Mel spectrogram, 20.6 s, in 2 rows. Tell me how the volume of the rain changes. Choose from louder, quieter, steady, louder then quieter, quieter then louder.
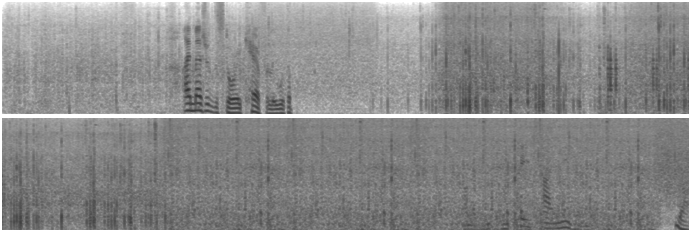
louder.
